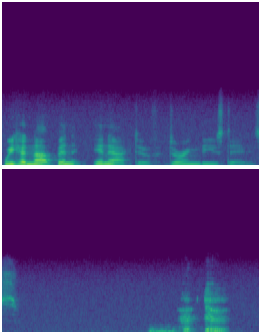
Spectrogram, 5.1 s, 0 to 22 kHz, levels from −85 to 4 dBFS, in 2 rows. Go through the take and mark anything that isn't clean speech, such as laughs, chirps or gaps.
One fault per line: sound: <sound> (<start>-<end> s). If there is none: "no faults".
sound: throat clearing (4.0-4.9 s)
